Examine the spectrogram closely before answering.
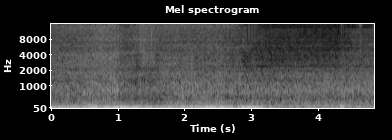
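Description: Low, buffeting rumble of wind on the microphone and road noise from a Honda Freed+ car on the move. It drops off sharply about three seconds in.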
